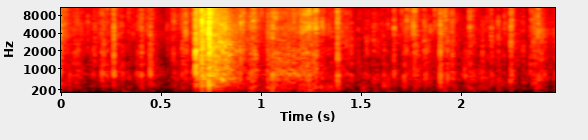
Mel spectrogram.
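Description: Plastic wrapper of an Oreo cookie package crinkling as it is pulled open by hand, with a louder rip a little under a second in.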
